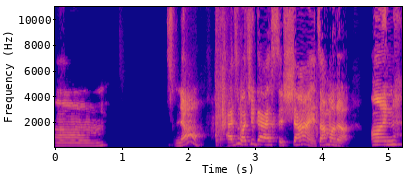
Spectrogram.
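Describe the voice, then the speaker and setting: A woman's high, bright and sharp voice with lively intonation, in a very clean recording with a silent background. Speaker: fitness business coach. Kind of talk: team training call. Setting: conference call. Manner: fast.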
